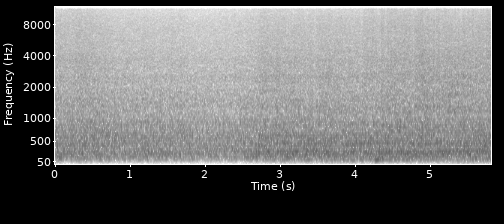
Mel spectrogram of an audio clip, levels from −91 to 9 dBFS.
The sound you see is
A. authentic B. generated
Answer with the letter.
A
